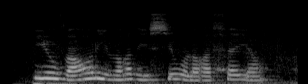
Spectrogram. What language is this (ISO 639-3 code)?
kab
